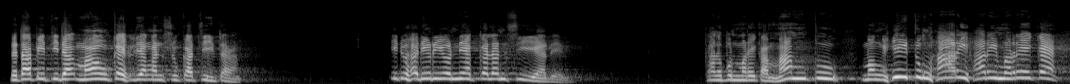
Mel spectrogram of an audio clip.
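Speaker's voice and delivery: ordinary delivery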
